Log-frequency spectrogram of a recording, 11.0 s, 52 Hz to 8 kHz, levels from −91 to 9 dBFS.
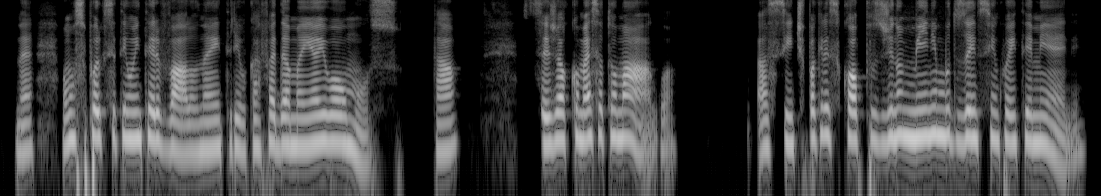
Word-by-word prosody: né, 165 Hz, +2 st, -5 dB, 0.3 s
vamos 215 Hz, +4 st, 0 dB
supor 230 Hz, -, +1 dB
que 220 Hz, -, -11 dB
você 230 Hz, -, -6 dB
tem 230 Hz, -, 0 dB
um 225 Hz, -, +4 dB
intervalo, 180 Hz, -8 st, +1 dB
não 175 Hz, 0 st, -1 dB
é, 180 Hz, -, -1 dB
entre 185 Hz, 0 st, -4 dB
o 165 Hz, -, -7 dB
café 190 Hz, +2 st, -3 dB
da 195 Hz, 0 st, +1 dB
manhã 190 Hz, +1 st, +1 dB
e 210 Hz, -, +3 dB
o 210 Hz, -, +1 dB
almoço, 185 Hz, -12 st, -2 dB, 0.3 s
tá. 170 Hz, +3 st, -3 dB, 0.6 s
Você 200 Hz, -, -2 dB
já 220 Hz, +1 st, +3 dB
começa 230 Hz, +2 st, +1 dB
a -, -, -18 dB
tomar 230 Hz, -1 st, +2 dB, 0.2 s
água, -, -, -14 dB, 0.8 s
assim, 185 Hz, +3 st, -2 dB
tipo 225 Hz, -, -5 dB
aqueles 250 Hz, 0 st, -2 dB
copos 220 Hz, -1 st, +2 dB
de, 225 Hz, +2 st, +1 dB
no 245 Hz, +1 st, +3 dB
mínimo, 240 Hz, +1 st, +5 dB
250 220 Hz, -1 st, -1 dB
ml. 165 Hz, -, -3 dB
210 Hz, 185 wpm, -23 LUFS, 185-230 Hz, 0.8 s, mínimo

